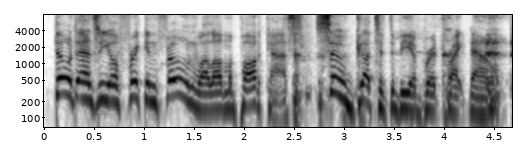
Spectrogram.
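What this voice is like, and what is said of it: Put-on British accent. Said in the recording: “I'm going to say this in a British accent.”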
